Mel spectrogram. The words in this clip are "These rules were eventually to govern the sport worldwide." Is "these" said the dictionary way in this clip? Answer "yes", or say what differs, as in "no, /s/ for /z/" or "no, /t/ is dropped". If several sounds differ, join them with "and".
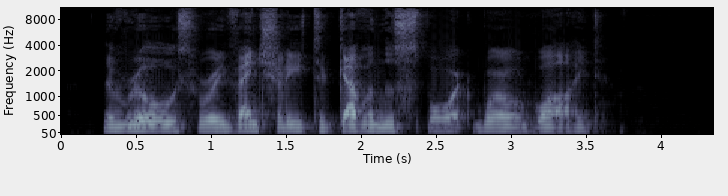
no, /z/ is dropped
